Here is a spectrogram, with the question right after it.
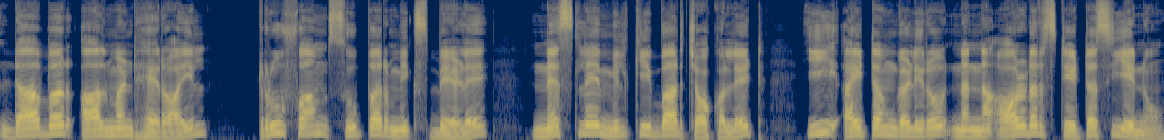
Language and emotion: Kannada, neutral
